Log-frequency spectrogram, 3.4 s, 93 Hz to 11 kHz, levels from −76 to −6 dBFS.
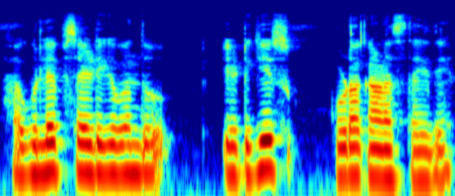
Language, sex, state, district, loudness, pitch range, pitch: Kannada, male, Karnataka, Bidar, -15 LUFS, 145-165 Hz, 155 Hz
